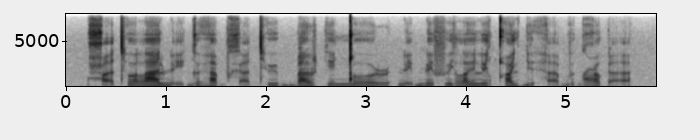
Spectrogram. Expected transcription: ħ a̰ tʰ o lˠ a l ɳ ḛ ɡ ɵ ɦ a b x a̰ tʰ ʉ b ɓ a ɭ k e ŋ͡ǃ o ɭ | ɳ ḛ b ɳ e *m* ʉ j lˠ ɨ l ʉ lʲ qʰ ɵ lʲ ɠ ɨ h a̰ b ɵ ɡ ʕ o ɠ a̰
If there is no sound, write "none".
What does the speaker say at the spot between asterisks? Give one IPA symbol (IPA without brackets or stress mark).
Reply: f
